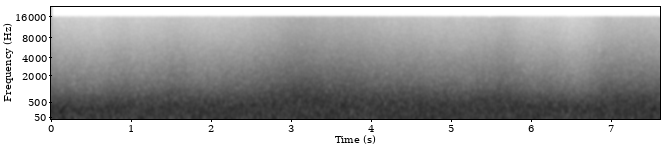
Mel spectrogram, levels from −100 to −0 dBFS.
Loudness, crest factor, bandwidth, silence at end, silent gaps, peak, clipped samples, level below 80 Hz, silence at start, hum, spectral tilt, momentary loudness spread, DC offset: -17 LUFS; 14 dB; 16 kHz; 0 s; none; -2 dBFS; under 0.1%; -24 dBFS; 0 s; none; -8 dB/octave; 3 LU; under 0.1%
